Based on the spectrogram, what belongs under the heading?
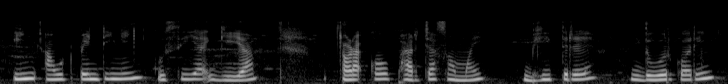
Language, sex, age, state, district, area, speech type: Santali, female, 18-30, West Bengal, Jhargram, rural, spontaneous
